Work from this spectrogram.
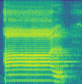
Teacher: हमजा लाम खड़ा ज़बर, आल। खड़ा ज़बर जो होता है वो मद असली के बराबर होता है, एक अलिफ की मिकदार लंबा किया जाता है, आल। अब यहाँ पर मद है तो मद लाजिम है, इसको 5 अलिफ के बराबर जो है आप लंबा कर सकते हैं।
